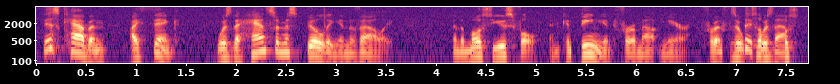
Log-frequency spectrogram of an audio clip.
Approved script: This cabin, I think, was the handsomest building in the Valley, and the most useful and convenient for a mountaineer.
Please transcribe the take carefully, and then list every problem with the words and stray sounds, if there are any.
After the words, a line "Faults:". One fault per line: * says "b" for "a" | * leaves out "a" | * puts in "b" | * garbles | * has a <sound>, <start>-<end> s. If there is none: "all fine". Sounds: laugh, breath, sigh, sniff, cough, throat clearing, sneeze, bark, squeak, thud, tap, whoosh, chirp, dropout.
This cabin, I think, was the handsomest building in the Valley, and the most useful and convenient for a mountaineer. [garbled]
Faults:
* has a dropout, 5.4-5.5 s
* garbles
